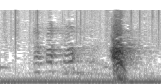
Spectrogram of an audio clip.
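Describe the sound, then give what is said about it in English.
A dog named Gladys gives a single sharp, loud bark, preceded by a faint, higher whimpering or yipping sound, with a low steady hum in the background. “You mean Gladys was supposed to be my dog?”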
